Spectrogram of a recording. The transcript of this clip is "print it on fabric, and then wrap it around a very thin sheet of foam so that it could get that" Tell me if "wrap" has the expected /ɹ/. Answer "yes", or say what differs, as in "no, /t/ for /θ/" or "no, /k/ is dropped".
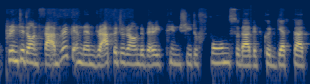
yes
